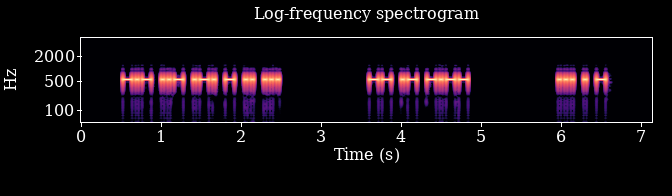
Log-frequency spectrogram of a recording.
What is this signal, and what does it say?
Morse code, heard as a keyed tone, about 30 wpm, 550 Hz. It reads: KURTIS MAY SET
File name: Ultimate Word List / 30WPM Ultimate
